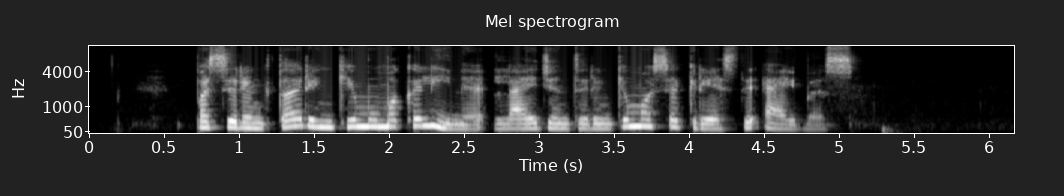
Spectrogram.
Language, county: Lithuanian, Kaunas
